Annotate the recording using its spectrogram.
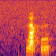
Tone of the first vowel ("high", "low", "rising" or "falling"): falling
